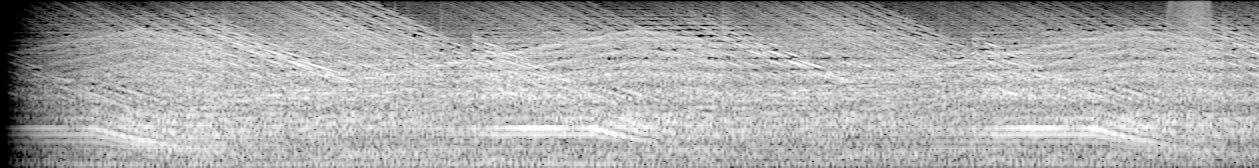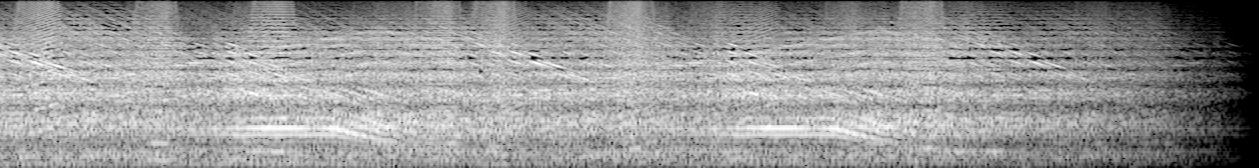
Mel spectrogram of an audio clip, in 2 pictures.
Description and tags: digital intelligence
synth sound with a random nature
random, atonal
